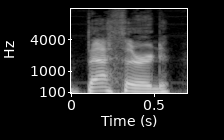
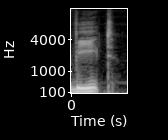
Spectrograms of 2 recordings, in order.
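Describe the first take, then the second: First: The name begins with a 'beth' sound. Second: The name begins with a 'beat' sound. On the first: The speaker calls it right. "his name" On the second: The speaker calls it wrong. "they'll say Beat Hard because that's how it's spelled"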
